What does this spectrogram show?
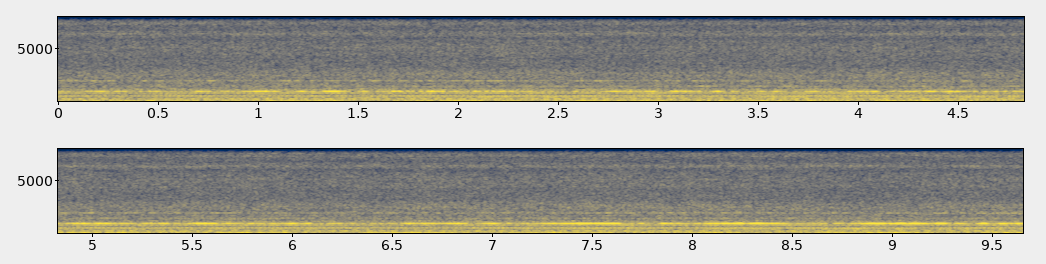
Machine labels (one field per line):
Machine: fan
